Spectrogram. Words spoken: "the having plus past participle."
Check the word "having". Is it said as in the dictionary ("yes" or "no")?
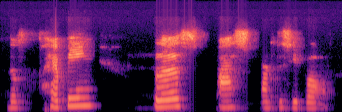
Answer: no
